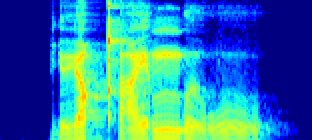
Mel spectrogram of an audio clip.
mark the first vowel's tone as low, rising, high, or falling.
rising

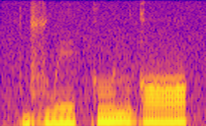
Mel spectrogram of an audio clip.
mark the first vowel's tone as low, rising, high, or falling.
low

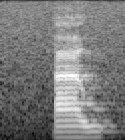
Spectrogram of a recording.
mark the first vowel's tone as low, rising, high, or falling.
high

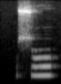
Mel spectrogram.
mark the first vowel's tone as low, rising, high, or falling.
high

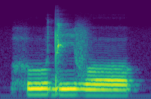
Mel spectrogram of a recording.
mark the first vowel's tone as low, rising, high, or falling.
high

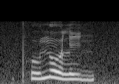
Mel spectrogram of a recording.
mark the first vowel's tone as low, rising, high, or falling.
rising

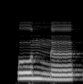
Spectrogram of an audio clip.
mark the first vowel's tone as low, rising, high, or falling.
high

